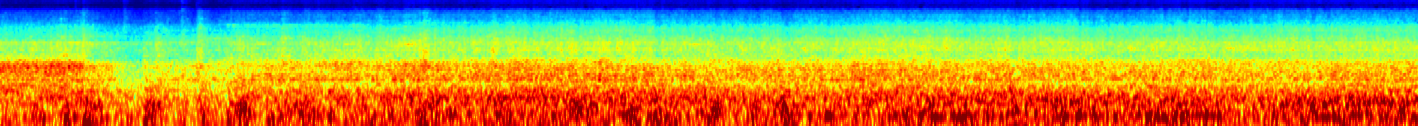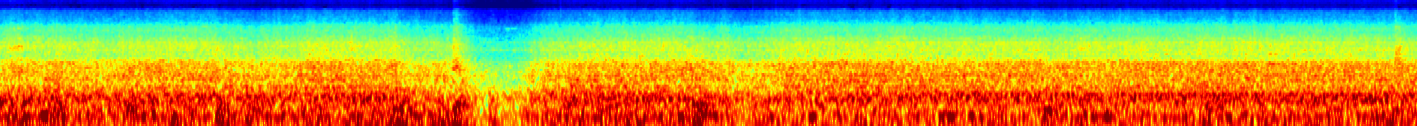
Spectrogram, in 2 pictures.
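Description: Suburban electric train (elektrichka) running at speed, heard from the vestibule between cars: a steady, loud rumble of wheels on the rails, dipping briefly a little past two-thirds of the way through.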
